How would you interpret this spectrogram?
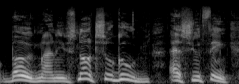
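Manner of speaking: put-on slow Swedish-accented English jab. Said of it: "sa han".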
